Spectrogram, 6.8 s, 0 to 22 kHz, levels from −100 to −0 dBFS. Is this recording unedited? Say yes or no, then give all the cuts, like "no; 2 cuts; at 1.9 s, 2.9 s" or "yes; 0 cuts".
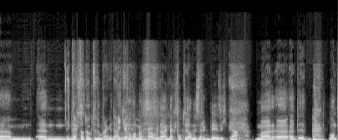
no; 1 cut; at 2.0 s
